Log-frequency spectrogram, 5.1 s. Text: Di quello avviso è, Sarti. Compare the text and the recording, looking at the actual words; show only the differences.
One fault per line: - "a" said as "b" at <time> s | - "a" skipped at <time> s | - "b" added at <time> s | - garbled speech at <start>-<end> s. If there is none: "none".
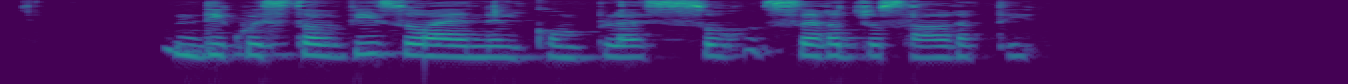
- "quello" said as "questo" at 0.8 s
- "nel complesso Sergio" added at 1.7 s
